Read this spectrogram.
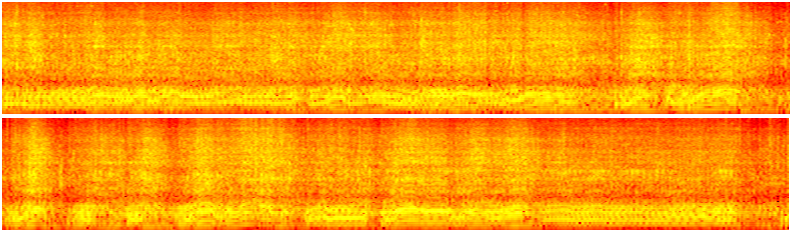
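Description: A dirt bike engine revs up and down, its pitch rising and falling.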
